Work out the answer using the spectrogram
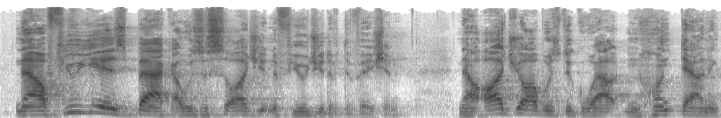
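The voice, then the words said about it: Genuine New York accent. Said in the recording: “a former New York City cop ... his accent is for real”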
